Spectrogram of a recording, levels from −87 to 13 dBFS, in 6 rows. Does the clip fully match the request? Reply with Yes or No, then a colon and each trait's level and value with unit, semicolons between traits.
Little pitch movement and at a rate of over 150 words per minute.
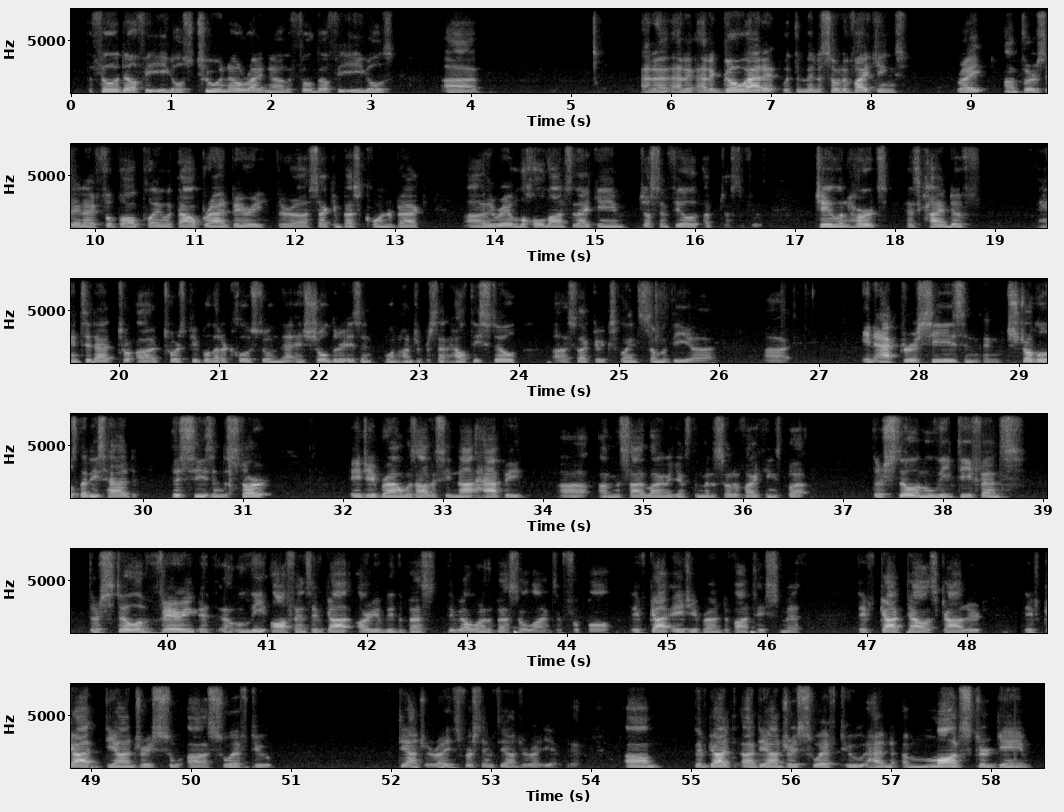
Yes: narrow, 2.0 semitones; average, 180 wpm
